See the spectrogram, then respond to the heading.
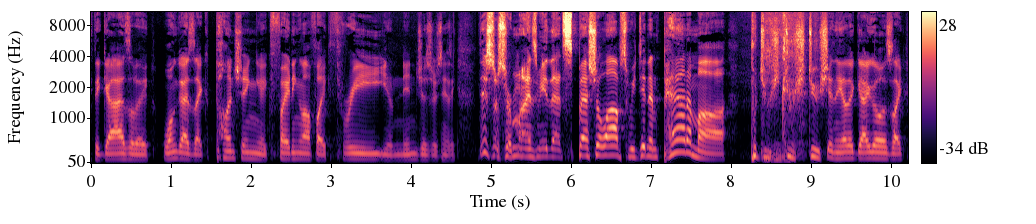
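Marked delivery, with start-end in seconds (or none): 4.8-7.9 higher-pitched mock movie hero mid-fight; eighties action hero. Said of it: "action movie conversations from the eighties". 8.2-9.2 higher-pitched mouth-made punches; imitated punch sounds. Imitates punches in movie fight.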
